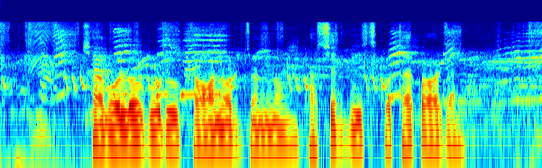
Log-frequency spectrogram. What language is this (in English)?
Bangla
